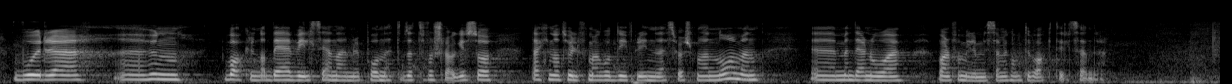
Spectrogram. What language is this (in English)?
Norwegian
